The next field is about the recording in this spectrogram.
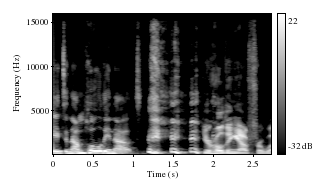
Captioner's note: laugh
